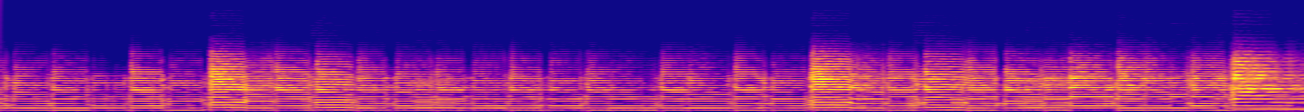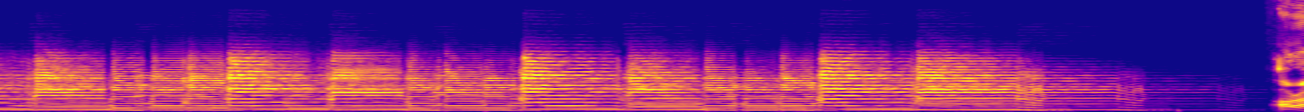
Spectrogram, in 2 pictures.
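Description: Electric guitar played at full volume through a delay effect, a loud, dense wash of sustained distorted chords and ringing repeats from a worship song, steady throughout before cutting off abruptly at the end.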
